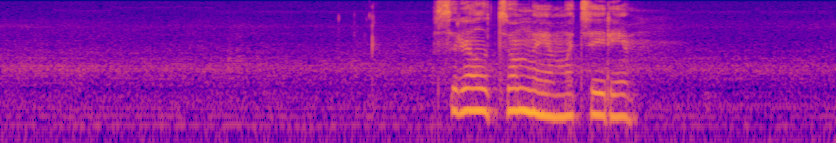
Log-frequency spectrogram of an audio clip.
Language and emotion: Russian, neutral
